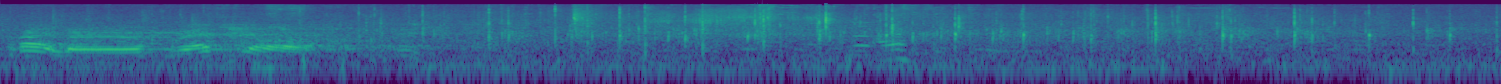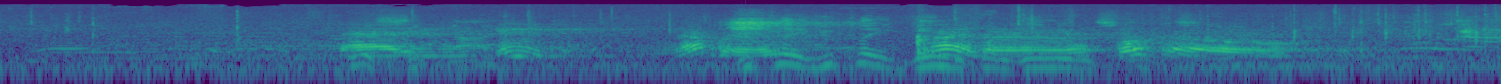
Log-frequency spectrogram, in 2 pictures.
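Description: A woman shouts and cheers excitedly close by.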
